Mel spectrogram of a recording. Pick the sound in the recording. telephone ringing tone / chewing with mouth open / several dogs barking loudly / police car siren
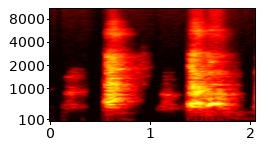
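several dogs barking loudly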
